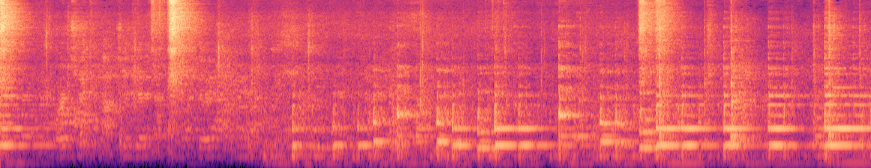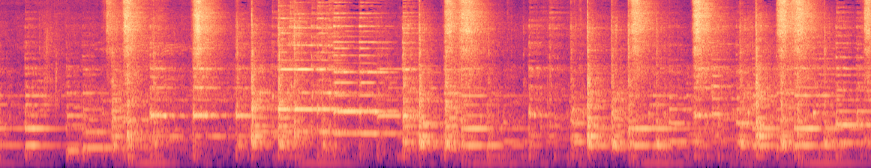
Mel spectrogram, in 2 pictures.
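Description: Live acoustic music: a hand drum played with low bass strokes about once a second and sharp slaps, over a plucked acoustic guitar, with a voice singing a held melody. It starts quietly and fills out after a couple of seconds.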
